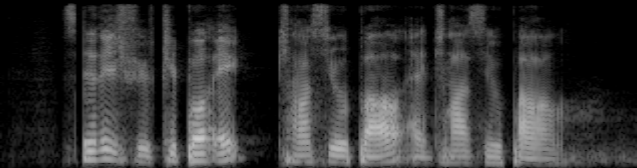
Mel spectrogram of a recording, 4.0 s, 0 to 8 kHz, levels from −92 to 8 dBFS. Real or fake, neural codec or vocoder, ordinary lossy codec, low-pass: fake; codec, 44.1 kHz, 2.6 kbps, SNAC; none; 7.2 kHz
